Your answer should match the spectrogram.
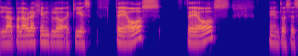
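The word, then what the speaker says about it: θεός: Theos. Entonces, se pronuncia como la th en inglés, eh, yos significa Dios en griego.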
